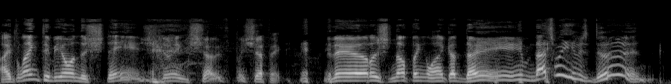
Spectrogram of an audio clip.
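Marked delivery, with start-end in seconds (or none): 0.0-5.3 put-on Scottish accent with the word "dame" long and drawn out. Imitating a big hairy man from Edinburgh, in a Scottish-accent impression. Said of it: "Is that an easier impression to do for you because you're Scottish?".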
